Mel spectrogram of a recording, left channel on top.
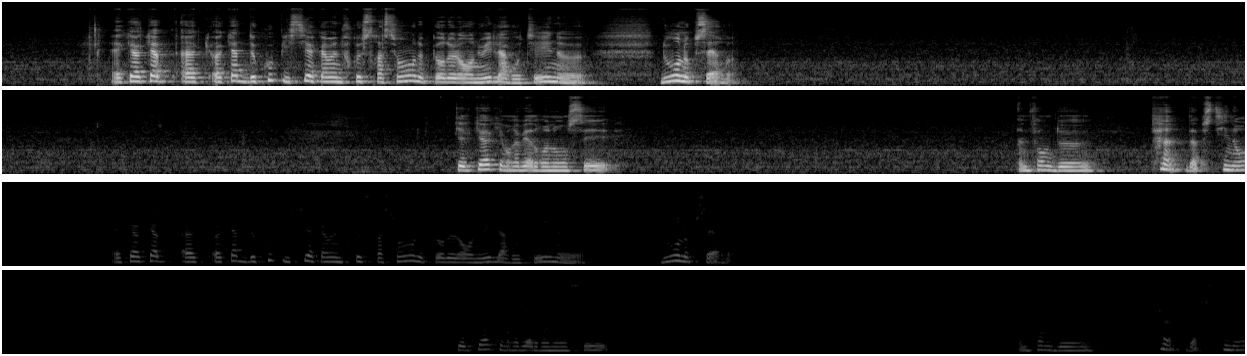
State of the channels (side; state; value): right; quieter; 36.6 dB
